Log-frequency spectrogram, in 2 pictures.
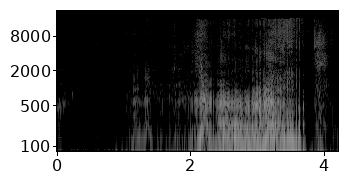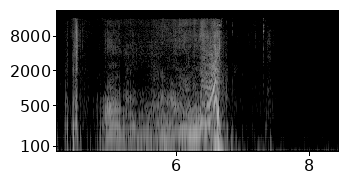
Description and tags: Zipping up my bookbag
backpack, bag, unzip, zip, zipper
